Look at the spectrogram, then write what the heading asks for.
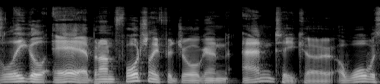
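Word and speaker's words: Jørgen: 1565, Jorgen, I'm saying Jorgen, I should have looked this up. Jorgen spelt with an O with the line through it. It does something to the O sound.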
